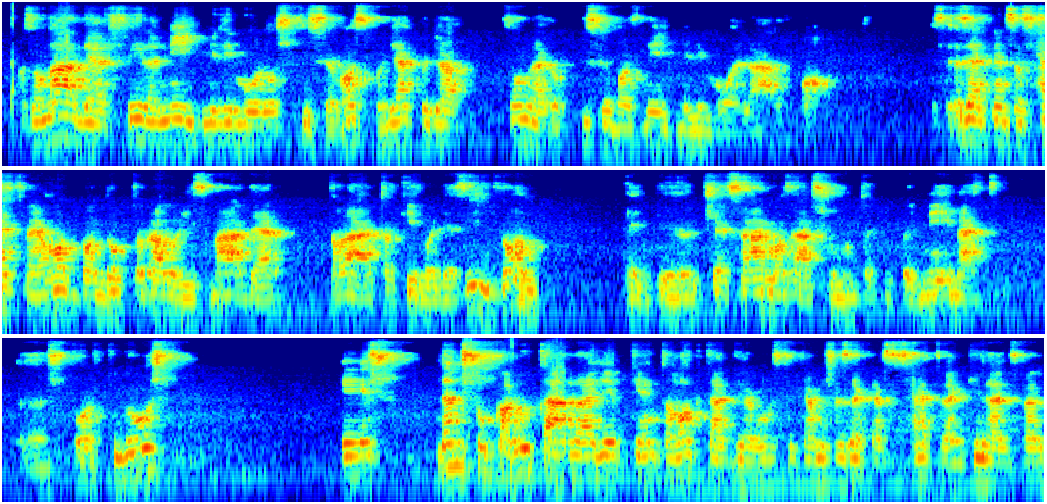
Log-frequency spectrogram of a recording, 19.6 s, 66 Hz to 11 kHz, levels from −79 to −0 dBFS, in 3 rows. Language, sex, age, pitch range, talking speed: Hungarian, male, 50-69, 125-155 Hz, 130 wpm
